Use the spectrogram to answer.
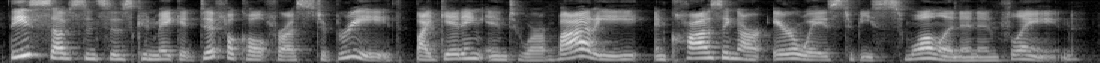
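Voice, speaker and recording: A woman reading a children's book aloud in an expressive storytelling style. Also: medium pitch, normal speed, few pauses. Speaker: storybook reader.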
